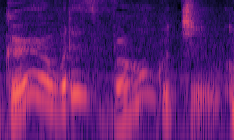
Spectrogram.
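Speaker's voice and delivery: high, slow, drawn-out disbelief at herself; incredulous scolding. Retold or imitated. Scolding herself the morning after the fight, slow and incredulous.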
